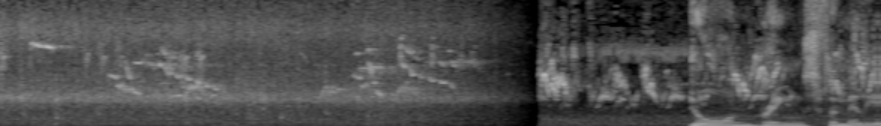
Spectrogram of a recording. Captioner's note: birds chirping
